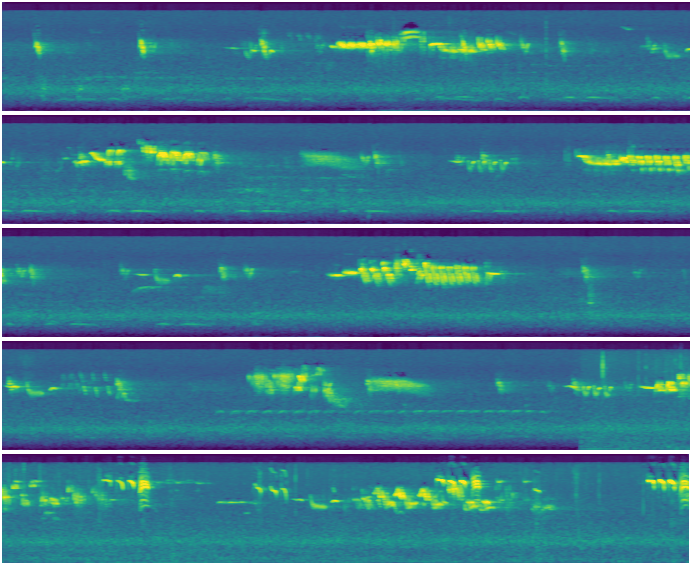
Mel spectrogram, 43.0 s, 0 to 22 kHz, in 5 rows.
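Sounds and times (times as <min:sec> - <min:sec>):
faint background hiss: 0:00.0 - 0:31.1, 0:32.8 - 0:42.9
songbirds chirping: 0:02.8 - 0:11.4, 0:33.0 - 0:42.9.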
